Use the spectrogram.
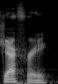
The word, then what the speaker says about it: Joffrey: Nobody will ever be worse though than Joffrey Landgraab, and I know it's pronounced Jeffrey.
